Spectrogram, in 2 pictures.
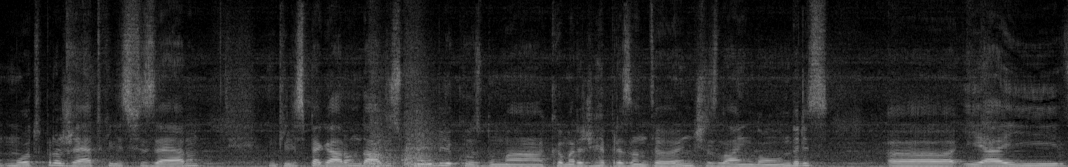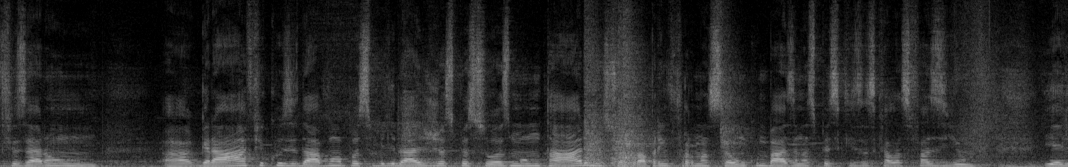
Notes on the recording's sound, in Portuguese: O bate-papo foi gravado no Café do Duque, no Centro Histórico de Porto Alegre, em setembro de 2016.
